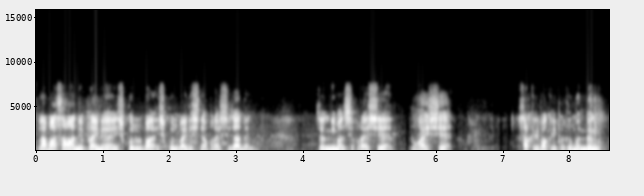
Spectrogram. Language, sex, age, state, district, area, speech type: Bodo, male, 45-60, Assam, Udalguri, urban, spontaneous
